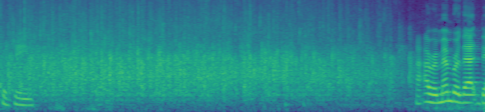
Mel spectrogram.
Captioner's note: crowd applause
